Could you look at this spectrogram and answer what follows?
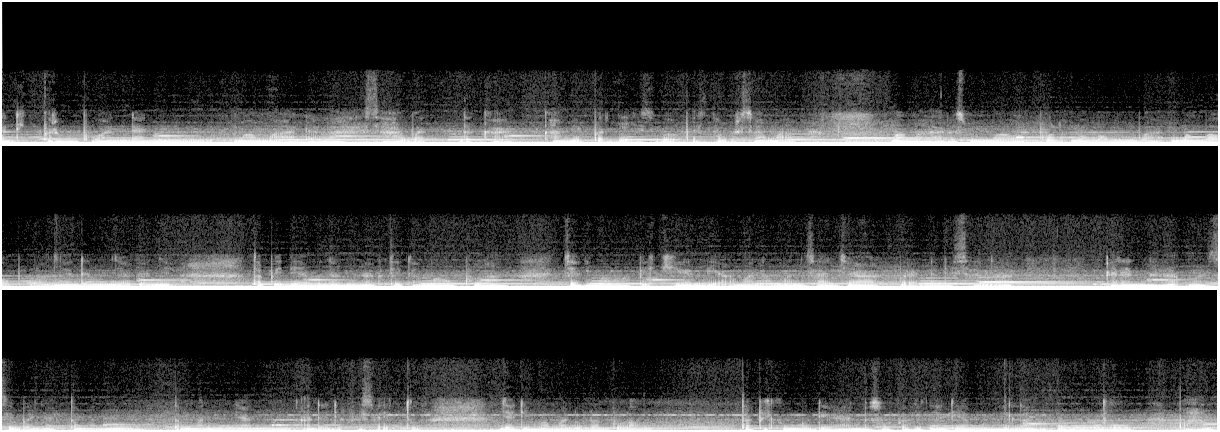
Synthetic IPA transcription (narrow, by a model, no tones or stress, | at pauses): adɪk̚pəɾəmpuandanmama̰a̰dalahsaɦabat̪̚dəkʰat̪̚kʰamipərɡiəsəba̰pɛst̪abərsama̰ | mamaɦaɾʊsməmbawapuməaməmbawapula̰ŋɲadanməɲd͡ʒa̰ɡa̰ɲa | t̪apidiabənərmənart̪idaʔmaupʰulaŋ | d͡ʒadimamapikʰɪrdḭʔa̰ma̰na̰ma̰nsa̰d͡ʒab̥əɾa̰dadisana̰ | kaɾənamasɪhbaɲak̚t̪əmənt̪əmənjaŋa̰dadifisa̰ḭt̪u | d͡ʒadimamadulanpṵla̰ŋ | t̪apikəmudia̰nbasʊk̚paɡɪt̪̚ɲadiaməmbilaŋɔ | paɦaŋ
